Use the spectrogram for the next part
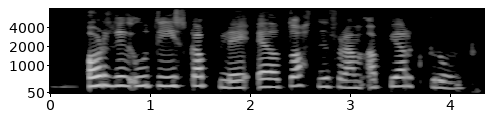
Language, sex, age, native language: Icelandic, female, 13, Icelandic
